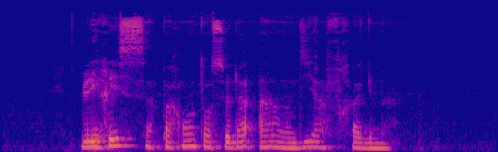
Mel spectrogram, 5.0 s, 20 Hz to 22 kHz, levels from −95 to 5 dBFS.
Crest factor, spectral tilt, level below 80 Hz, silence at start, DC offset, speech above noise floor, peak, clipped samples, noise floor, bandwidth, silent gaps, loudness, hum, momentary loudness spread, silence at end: 20 dB; -6 dB/octave; -76 dBFS; 0.8 s; under 0.1%; 40 dB; -20 dBFS; under 0.1%; -78 dBFS; 16 kHz; none; -39 LUFS; none; 10 LU; 1.05 s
